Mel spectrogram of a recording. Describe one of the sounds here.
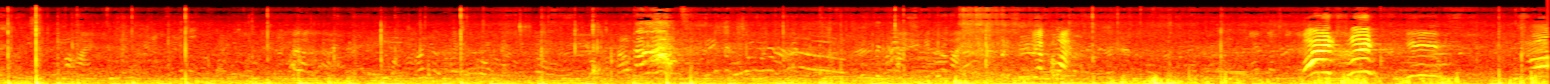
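A volleyball is hit with dull thumps.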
